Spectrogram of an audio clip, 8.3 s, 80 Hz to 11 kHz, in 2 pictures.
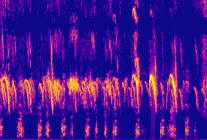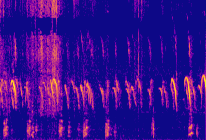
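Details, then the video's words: Silkie chicks, newly hatched and outside for the first time among four hens and 24 chicks: continuous shrill, arched peeping from many chicks, interspersed with brief mid-pitched hen clucks, some louder bursts near the middle. "Pasgeboren zijdehoen kuikens voor het eerst buiten."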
